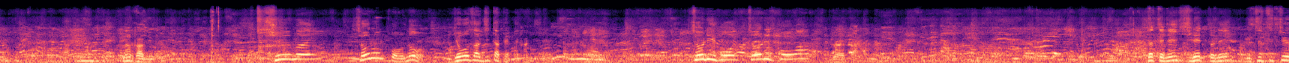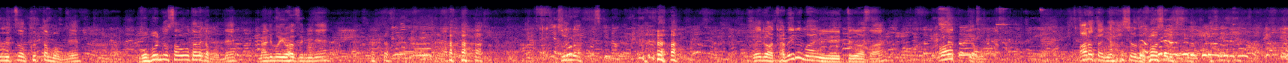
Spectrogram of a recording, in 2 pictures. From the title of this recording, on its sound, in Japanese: ノイズ注意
